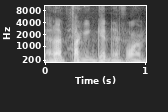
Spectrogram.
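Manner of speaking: hushed, in-character half-whisper. Playing a character who speaks aside to a companion: in-character half-whisper. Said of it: "I whisper to Ulysses".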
